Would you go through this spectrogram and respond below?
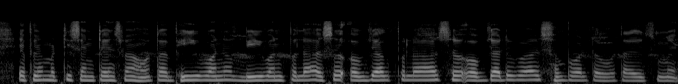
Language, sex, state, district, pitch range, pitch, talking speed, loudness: Hindi, female, Bihar, Madhepura, 185-200 Hz, 195 Hz, 95 wpm, -37 LUFS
